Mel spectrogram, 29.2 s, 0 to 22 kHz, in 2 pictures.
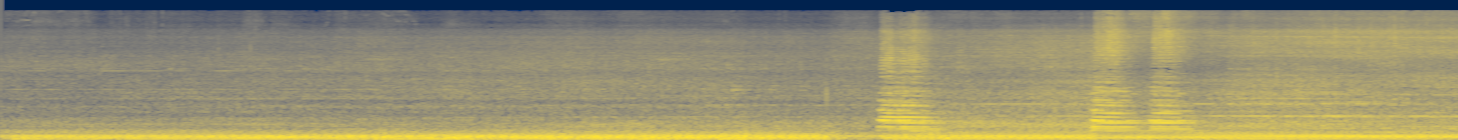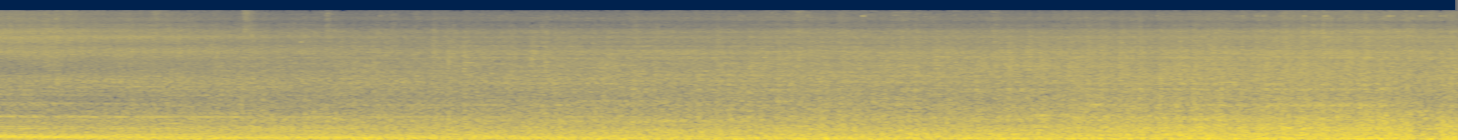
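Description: Two BNSF GE diesel-electric freight locomotives, an ES44C4 leading and a C44-9W trailing, approach and pass with a steady low engine drone. The lead unit's air horn sounds a short blast about nine seconds in and a longer one about two seconds later. A string of covered hopper cars then rolls by with a steady wheel-on-rail rumble.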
